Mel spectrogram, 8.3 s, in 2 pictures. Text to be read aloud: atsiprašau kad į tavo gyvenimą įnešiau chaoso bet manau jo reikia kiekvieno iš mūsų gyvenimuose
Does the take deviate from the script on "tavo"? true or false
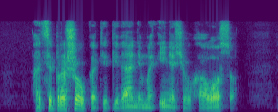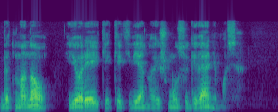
true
